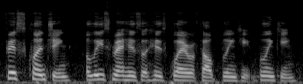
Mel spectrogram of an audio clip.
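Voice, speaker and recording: A woman reading her own fantasy story aloud as dramatic narration, expressive, sometimes stumbling and repeating a phrase. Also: mid-range voice, a little fast.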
